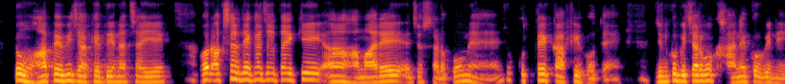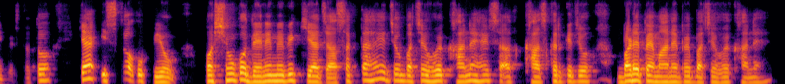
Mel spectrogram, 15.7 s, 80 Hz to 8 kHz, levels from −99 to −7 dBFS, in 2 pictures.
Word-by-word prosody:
तो 175 Hz, -, +6 dB
वहाँ 140 Hz, +1 st, +2 dB
पे 170 Hz, -, +5 dB
भी 165 Hz, -, +2 dB
जाके 145 Hz, -1 st, -1 dB
देना 140 Hz, 0 st, -2 dB
चाहिए? 135 Hz, 0 st, -4 dB, 0.3 s
और 185 Hz, +2 st, +6 dB
अक्सर 185 Hz, +4 st, +1 dB
देखा 190 Hz, 0 st, +1 dB
जाता 185 Hz, 0 st, -3 dB
है 180 Hz, -, 0 dB
कि 185 Hz, +1 st, -1 dB
अ, -, -, -2 dB, 0.2 s
हमारे 130 Hz, +5 st, +1 dB
जो 130 Hz, -, -9 dB
सड़कों 130 Hz, +3 st, -5 dB
में 155 Hz, -3 st, -2 dB
हैं, 105 Hz, +3 st, -11 dB
जो 185 Hz, -, -13 dB
कुत्ते 160 Hz, +2 st, 0 dB
काफ़ी 145 Hz, -1 st, -1 dB
होते 110 Hz, -3 st, -9 dB
हैं, 95 Hz, +1 st, -13 dB, 0.4 s
जिनको 145 Hz, +4 st, +1 dB
बेचारों 160 Hz, 0 st, +3 dB
को 165 Hz, -, +2 dB
खाने 125 Hz, +3 st, -2 dB
को 145 Hz, +1 st, -2 dB
भी 130 Hz, -, -3 dB
नहीं 115 Hz, -3 st, -8 dB
मिलता, 100 Hz, +5 st, -25 dB
तो 170 Hz, 0 st, +1 dB, 0.3 s
क्या 210 Hz, +2 st, +7 dB
इसका 165 Hz, -, -1 dB
उपयोग 135 Hz, -6 st, -1 dB, 0.3 s
पशुओं 155 Hz, +3 st, +3 dB
को 190 Hz, -, +5 dB
देने 145 Hz, +1 st, +3 dB
में 160 Hz, 0 st, +4 dB
भी 170 Hz, -, +3 dB
किया 155 Hz, -4 st, +2 dB
जा 120 Hz, -3 st, +1 dB
सकता 150 Hz, +7 st, -2 dB
है, 200 Hz, +4 st, -1 dB
जो 170 Hz, -1 st, -2 dB
बचे 150 Hz, +1 st, 0 dB
हुए 155 Hz, +1 st, +3 dB
खाने 145 Hz, +3 st, 0 dB
हैं 160 Hz, +2 st, -2 dB
स -, -, +1 dB, 0.2 s
खासकर 135 Hz, +3 st, -1 dB
के 150 Hz, +1 st, -2 dB
जो 150 Hz, 0 st, -2 dB, 0.3 s
बड़े 160 Hz, +5 st, +8 dB
पैमाने 140 Hz, -4 st, +2 dB
पे 140 Hz, +1 st, -2 dB
बचे 135 Hz, +2 st, -5 dB
हुए 130 Hz, +1 st, -4 dB
खाने 125 Hz, -1 st, -7 dB
हैं? 135 Hz, +5 st, -14 dB
150 Hz, 235 wpm, -24 LUFS, 135-165 Hz, 0.4 s, बड़े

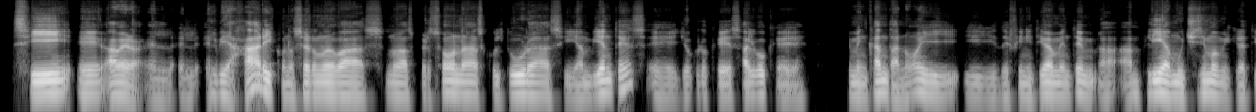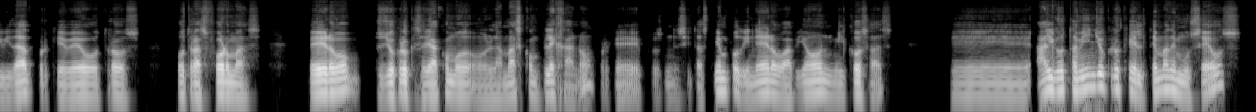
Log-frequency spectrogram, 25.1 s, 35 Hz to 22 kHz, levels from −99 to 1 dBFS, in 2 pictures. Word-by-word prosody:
Sí, 105 Hz, +2 st, +6 dB
eh, 100 Hz, 0 st, -1 dB
a -, -, +3 dB
ver, 100 Hz, 0 st, +1 dB
el 80 Hz, 0 st, -14 dB
el 90 Hz, +1 st, -16 dB
el 100 Hz, +3 st, -12 dB
viajar 100 Hz, -2 st, +4 dB
y -, -, +4 dB
conocer 95 Hz, +2 st, -4 dB
nuevas 95 Hz, -3 st, +1 dB
nuevas 95 Hz, -2 st, -4 dB
personas, 105 Hz, -3 st, -1 dB
culturas 95 Hz, 0 st, -1 dB
y 90 Hz, -1 st, -12 dB
ambientes, 110 Hz, -, -2 dB
eh, 90 Hz, -2 st, -12 dB
yo 90 Hz, +1 st, -12 dB
creo 95 Hz, -2 st, -13 dB
que 90 Hz, +1 st, -5 dB
es -, -, -15 dB
algo 95 Hz, +2 st, -1 dB
que 85 Hz, -, -11 dB, 0.4 s
que 95 Hz, -, -10 dB
me 95 Hz, -, -3 dB
encanta, 95 Hz, -1 st, 0 dB
¿no?, 95 Hz, +8 st, -5 dB
y 100 Hz, -2 st, -4 dB
y 90 Hz, -2 st, -13 dB
definitivamente 95 Hz, +3 st, -3 dB
m 95 Hz, -1 st, -5 dB
a 90 Hz, -1 st, -10 dB
amplía 105 Hz, +2 st, +3 dB
muchísimo 100 Hz, +2 st, -1 dB
mi 90 Hz, -2 st, -9 dB
creatividad, 90 Hz, +6 st, -1 dB
porque 90 Hz, -, -7 dB
veo 90 Hz, +1 st, +2 dB
otros 90 Hz, -1 st, -4 dB, 0.3 s
otras -, -, +1 dB
formas, 95 Hz, -4 st, +3 dB, 0.4 s
pero, 110 Hz, +4 st, +7 dB
pues, 95 Hz, -1 st, -10 dB
yo 100 Hz, -, +6 dB
creo 105 Hz, -1 st, +5 dB
que -, -, -20 dB
sería 95 Hz, 0 st, +2 dB
como 95 Hz, -5 st, -3 dB
la 85 Hz, +1 st, -9 dB
más 95 Hz, +2 st, -4 dB
compleja, 100 Hz, +1 st, -4 dB
¿no?, -, -, -9 dB
porque, -, -, -11 dB
pues, -, -, -22 dB
necesitas 90 Hz, -3 st, -15 dB
tiempo, 120 Hz, -1 st, -1 dB
dinero, 95 Hz, 0 st, +1 dB
avión, 105 Hz, +4 st, -1 dB
mil 95 Hz, -1 st, -10 dB
cosas. 105 Hz, 0 st, -4 dB, 0.6 s
Eh, 95 Hz, 0 st, -9 dB
algo 125 Hz, +1 st, +3 dB
también, 130 Hz, +4 st, +2 dB
yo 160 Hz, -, +5 dB
creo 140 Hz, -2 st, -1 dB
que 115 Hz, -, -2 dB
el 100 Hz, -4 st, -1 dB
tema 125 Hz, +4 st, 0 dB
de 130 Hz, -, +2 dB
museos, 95 Hz, -6 st, -2 dB
95 Hz, 165 wpm, -24 LUFS, 90-105 Hz, 0.6 s, pero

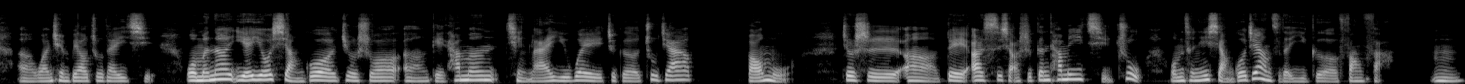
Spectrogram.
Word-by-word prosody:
呃， 150 Hz, -3 st, -7 dB
完 150 Hz, +2 st, -3 dB
全 175 Hz, -2 st, -1 dB
不 165 Hz, -, -3 dB
要 160 Hz, -1 st, +1 dB
住 165 Hz, +2 st, -5 dB
在 160 Hz, -2 st, -3 dB
一 155 Hz, -, -3 dB
起。 155 Hz, -, -2 dB, 0.3 s
我 180 Hz, 0 st, +6 dB
们 185 Hz, +2 st, +7 dB
呢 235 Hz, +2 st, +7 dB
也 195 Hz, -2 st, +5 dB
有 215 Hz, +1 st, +5 dB
想 175 Hz, -10 st, +1 dB
过， 190 Hz, -1 st, +3 dB
就 175 Hz, 0 st, -2 dB
说， 170 Hz, -1 st, -1 dB
呃， 155 Hz, 0 st, -6 dB
给 150 Hz, -2 st, -6 dB
他 195 Hz, +7 st, -2 dB
们 205 Hz, 0 st, +3 dB
请 165 Hz, -4 st, -4 dB
来 150 Hz, +2 st, -2 dB
一 170 Hz, -1 st, -1 dB
位 170 Hz, -3 st, 0 dB
这 170 Hz, -, -6 dB
个 150 Hz, -2 st, -5 dB
住 210 Hz, +7 st, -4 dB
家 210 Hz, +2 st, -1 dB, 0.5 s
保 155 Hz, 0 st, +2 dB
姆， 185 Hz, -7 st, 0 dB, 0.5 s
就 200 Hz, -, +3 dB
是， 165 Hz, -4 st, +1 dB
呃， 160 Hz, -5 st, -2 dB
对， 175 Hz, -4 st, +2 dB
24 190 Hz, +2 st, +1 dB
小 180 Hz, -5 st, -1 dB
时 170 Hz, +2 st, -7 dB
跟 200 Hz, +3 st, 0 dB
他 220 Hz, -, -1 dB
们 235 Hz, +1 st, +4 dB
一 235 Hz, -, +2 dB
起 230 Hz, -, -5 dB
住， 260 Hz, -5 st, -2 dB, 0.2 s
我 -, -, -4 dB
们 170 Hz, -, +1 dB
曾 180 Hz, 0 st, -2 dB
经 195 Hz, +3 st, +3 dB
想 215 Hz, -, +1 dB
过 185 Hz, -, +2 dB
这 265 Hz, -, +1 dB
样 255 Hz, -7 st, +4 dB
子 175 Hz, -, -11 dB
的 145 Hz, -, -4 dB
一 140 Hz, 0 st, -9 dB
个 140 Hz, -1 st, -6 dB
方 155 Hz, +3 st, -5 dB
法， 150 Hz, -, -13 dB, 0.4 s
嗯。 165 Hz, 0 st, -3 dB
170 Hz, 240 characters per minute, -20 LUFS, 155-195 Hz, 0.5 s, 们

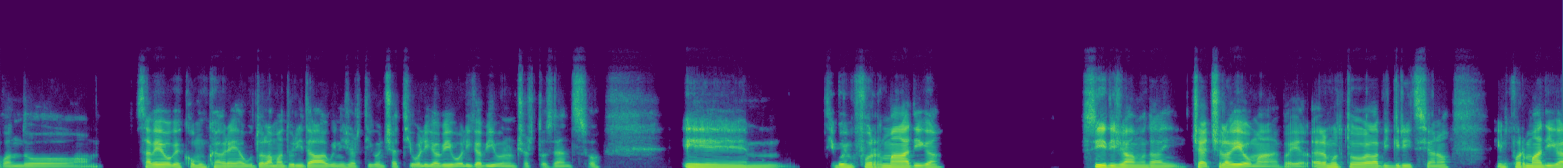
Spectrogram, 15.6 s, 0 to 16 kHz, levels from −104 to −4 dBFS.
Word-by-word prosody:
quando 115 Hz, -, -6 dB, 0.4 s
sapevo 125 Hz, 0 st, +3 dB
che 125 Hz, -, 0 dB
comunque 125 Hz, 0 st, -4 dB
avrei 120 Hz, 0 st, 0 dB
avuto 120 Hz, +1 st, -3 dB
la 120 Hz, -, +2 dB
maturità, 120 Hz, 0 st, +1 dB
quindi 120 Hz, 0 st, -4 dB
certi 120 Hz, 0 st, -7 dB
concetti 120 Hz, -1 st, -6 dB
poi 120 Hz, -, -2 dB
li -, -, 0 dB
capivo 120 Hz, -1 st, 0 dB
li 115 Hz, +1 st, -4 dB
capivo 115 Hz, -2 st, -1 dB
in 115 Hz, -, -5 dB
un 115 Hz, -, -8 dB
certo 115 Hz, 0 st, -10 dB
senso. 115 Hz, +2 st, -8 dB, 0.8 s
Ehm, 120 Hz, -, 0 dB, 0.3 s
tipo 130 Hz, 0 st, -1 dB
informatica 135 Hz, +1 st, +3 dB, 1.4 s
Sì, 160 Hz, -3 st, +7 dB
diciamo 125 Hz, -2 st, +3 dB
dai, 120 Hz, +1 st, -3 dB
cioè 125 Hz, -2 st, +3 dB
ce 135 Hz, -, 0 dB
l'avevo, 130 Hz, -3 st, +6 dB
ma 105 Hz, 0 st, -2 dB
poi -, -, -3 dB
e -, -, -6 dB
era 130 Hz, +1 st, +1 dB
molto 130 Hz, -1 st, +1 dB
la 130 Hz, 0 st, +4 dB
pigrizia, 125 Hz, -2 st, -3 dB
no. 120 Hz, +2 st, -4 dB, 0.4 s
Informatica 135 Hz, 0 st, +2 dB
120 Hz, 145 wpm, -23 LUFS, 115-130 Hz, 1.4 s, Sì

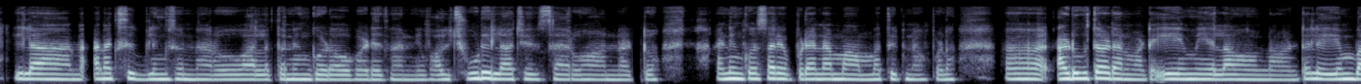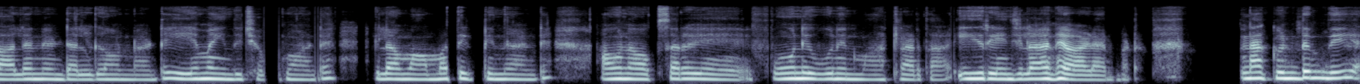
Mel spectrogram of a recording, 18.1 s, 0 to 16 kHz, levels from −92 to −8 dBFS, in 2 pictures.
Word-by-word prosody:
ఇలా 235 Hz, -1 st, +3 dB
ఆహ్, 215 Hz, +1 st, -3 dB
నాకు 235 Hz, -, -1 dB
సిబ్లింగ్స్ 225 Hz, -1 st, -1 dB
ఉన్నారు. 210 Hz, -1 st, -4 dB
వాళ్ళతో 210 Hz, 0 st, -5 dB
నేను 215 Hz, 0 st, 0 dB
గొడవ 205 Hz, -1 st, -3 dB
పడేదాన్ని, 205 Hz, 0 st, -6 dB
వాళ్ళు 210 Hz, +1 st, -5 dB
చూడు 245 Hz, +1 st, +3 dB
ఇలా 225 Hz, -1 st, +1 dB
చేశారో 215 Hz, -1 st, -6 dB
అన్నట్టు 205 Hz, +1 st, -8 dB, 0.4 s
అండ్ 235 Hz, +1 st, +2 dB
ఇంకోసారి 240 Hz, 0 st, +2 dB
ఎప్పుడైనా 225 Hz, +1 st, -1 dB
మా 220 Hz, -, -1 dB
అమ్మ 210 Hz, +1 st, -4 dB
తిట్టినప్పుడు 215 Hz, -1 st, -6 dB, 0.4 s
ఆహ్, 230 Hz, -1 st, +1 dB, 0.2 s
అడుగుతాడనమాట 245 Hz, -4 st, +2 dB
ఏమి 225 Hz, 0 st, +2 dB
ఎలావున్నావు 210 Hz, -2 st, -4 dB
అంటే 240 Hz, +5 st, -4 dB, 0.2 s
ఏం 230 Hz, +1 st, +4 dB
బాలే 215 Hz, +1 st, 0 dB
నేను 220 Hz, -1 st, -1 dB
డల్‌గా 210 Hz, +1 st, -3 dB
ఉన్నా 205 Hz, 0 st, -6 dB
అంటే, 255 Hz, +5 st, -4 dB
ఏమైంది 235 Hz, -2 st, +3 dB
చెప్పు 205 Hz, +2 st, -11 dB
అంటే, 230 Hz, +6 st, -6 dB, 0.3 s
ఇలా 230 Hz, -1 st, +2 dB
మా 220 Hz, -, 0 dB
అమ్మ 230 Hz, +2 st, +2 dB
తిట్టింది 225 Hz, -1 st, -2 dB
అంటే, 240 Hz, +7 st, -9 dB, 0.4 s
అవునా? 235 Hz, 0 st, +4 dB
ఒకసారి 235 Hz, +2 st, 0 dB, 0.5 s
ఫోన్ 245 Hz, +1 st, +5 dB
ఇవ్వు 230 Hz, 0 st, 0 dB
నేను 220 Hz, -1 st, 0 dB
మాట్లాడుతా 205 Hz, -1 st, -8 dB, 0.2 s
ఈ -, -, +7 dB
రేంజ్‌లో 230 Hz, 0 st, +3 dB
అనేవాడనమాట. 205 Hz, -4 st, +2 dB, 0.7 s
నాకుంటుంది 260 Hz, +1 st, +6 dB
220 Hz, 160 wpm, -23 LUFS, 210-235 Hz, 0.7 s, ఈ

